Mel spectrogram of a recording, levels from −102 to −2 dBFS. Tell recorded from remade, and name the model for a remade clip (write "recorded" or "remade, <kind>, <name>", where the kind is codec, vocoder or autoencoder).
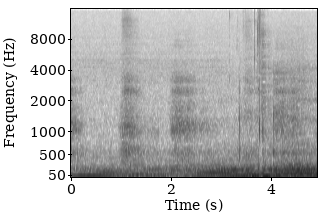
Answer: recorded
